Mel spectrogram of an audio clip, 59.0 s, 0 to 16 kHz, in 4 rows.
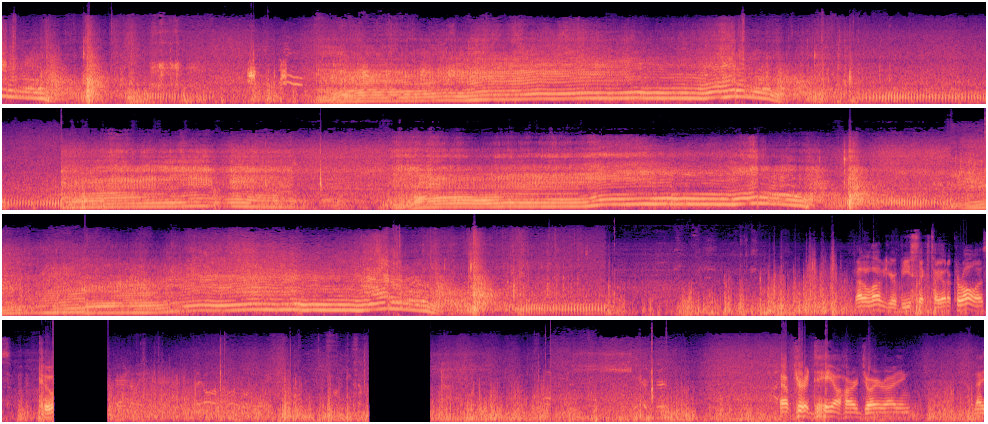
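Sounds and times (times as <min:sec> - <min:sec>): car engine revving: 0:04.7 - 0:14.6, 0:15.4 - 0:38.6.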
